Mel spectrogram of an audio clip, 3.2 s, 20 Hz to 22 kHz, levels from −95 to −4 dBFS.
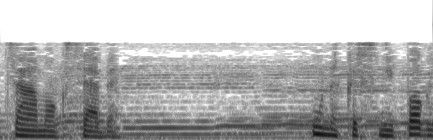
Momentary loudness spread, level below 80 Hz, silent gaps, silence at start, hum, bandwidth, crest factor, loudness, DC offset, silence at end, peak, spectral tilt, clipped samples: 13 LU; -52 dBFS; none; 0 s; none; 6.6 kHz; 20 dB; -23 LUFS; under 0.1%; 0 s; -2 dBFS; -6.5 dB/octave; under 0.1%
